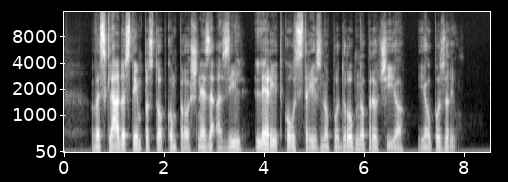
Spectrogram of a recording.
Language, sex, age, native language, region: Slovenian, male, 30-49, Slovenian, Carinthia region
